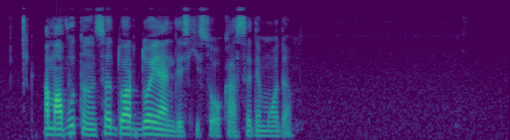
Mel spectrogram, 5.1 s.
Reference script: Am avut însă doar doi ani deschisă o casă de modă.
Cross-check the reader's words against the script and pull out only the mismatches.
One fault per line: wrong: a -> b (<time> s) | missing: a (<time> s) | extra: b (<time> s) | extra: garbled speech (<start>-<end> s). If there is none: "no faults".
no faults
